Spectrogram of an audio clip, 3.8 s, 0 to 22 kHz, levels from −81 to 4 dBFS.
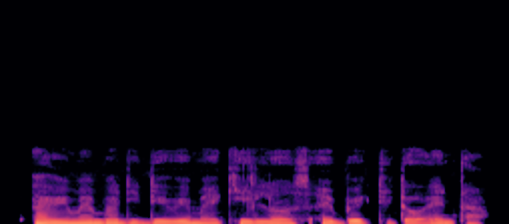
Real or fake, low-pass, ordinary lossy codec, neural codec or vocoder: real; none; none; none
